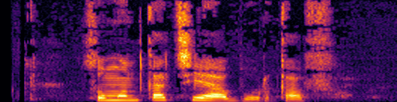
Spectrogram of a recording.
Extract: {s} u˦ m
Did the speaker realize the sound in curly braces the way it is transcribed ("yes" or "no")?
yes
